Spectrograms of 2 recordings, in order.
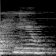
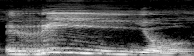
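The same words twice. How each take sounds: First: Rio with the soft Brazilian throaty R, like hiu; Portuguese R. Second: Rio with a strong trilled Spanish R, like rrio; dramatic trilled R on Rio. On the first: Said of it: "Com aquele Rzinho". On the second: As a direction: Rio with a bold trilled R, mouth wide open. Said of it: "a letra mais dramática". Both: Shown as a demonstration.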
